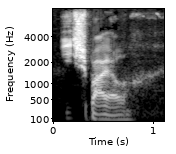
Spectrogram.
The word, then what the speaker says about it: Beispiel: Should be pronounced Beispiel. – I think I know how to spell that from German. Or do I? Yeah. – It's the German spelling with an American pronunciation.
